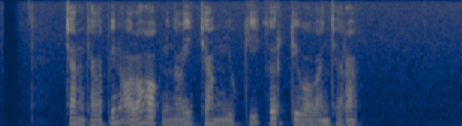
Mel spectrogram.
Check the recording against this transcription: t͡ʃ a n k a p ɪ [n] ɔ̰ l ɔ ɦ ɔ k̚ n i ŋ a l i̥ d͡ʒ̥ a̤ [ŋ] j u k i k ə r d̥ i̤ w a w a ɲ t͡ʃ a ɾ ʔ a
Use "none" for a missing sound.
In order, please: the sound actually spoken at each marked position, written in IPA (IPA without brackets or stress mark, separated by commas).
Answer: n, ŋ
